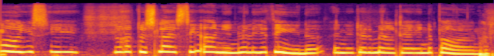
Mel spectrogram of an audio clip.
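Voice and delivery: very high put-on cooking voice; a squeaky exaggerated TV chef; high mock chef voice.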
